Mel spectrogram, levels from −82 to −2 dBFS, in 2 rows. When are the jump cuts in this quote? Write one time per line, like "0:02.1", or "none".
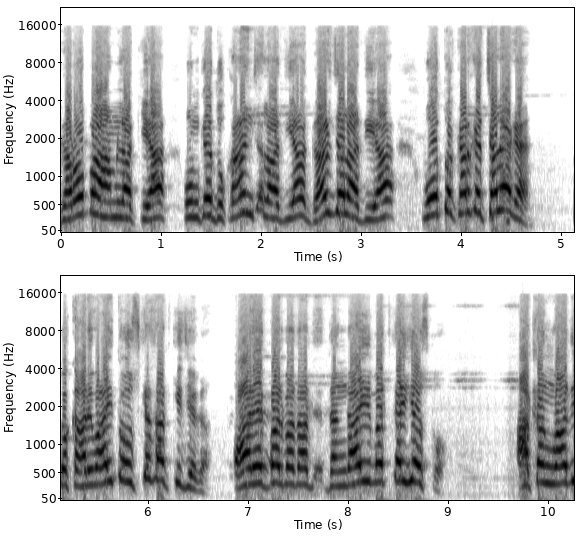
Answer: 0:06.7

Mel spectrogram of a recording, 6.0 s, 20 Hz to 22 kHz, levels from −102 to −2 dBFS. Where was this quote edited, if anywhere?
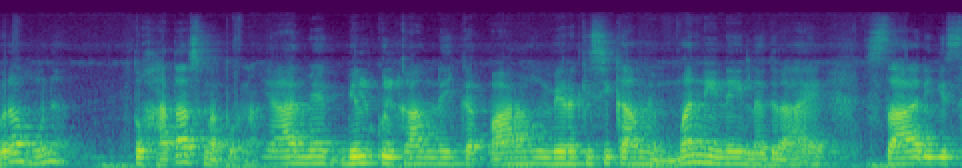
0:01.8

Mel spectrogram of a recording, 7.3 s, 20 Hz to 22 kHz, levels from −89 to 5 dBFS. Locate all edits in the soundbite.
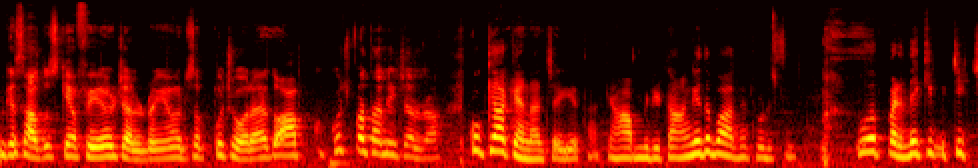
0:03.5

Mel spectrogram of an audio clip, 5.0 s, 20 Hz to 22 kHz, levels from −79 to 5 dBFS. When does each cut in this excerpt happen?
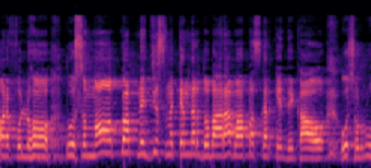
none

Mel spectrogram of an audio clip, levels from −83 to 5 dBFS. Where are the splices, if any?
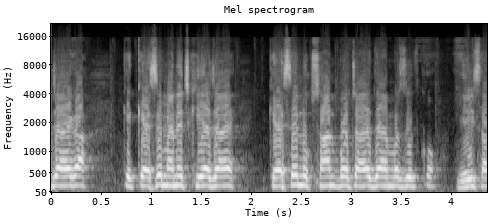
none

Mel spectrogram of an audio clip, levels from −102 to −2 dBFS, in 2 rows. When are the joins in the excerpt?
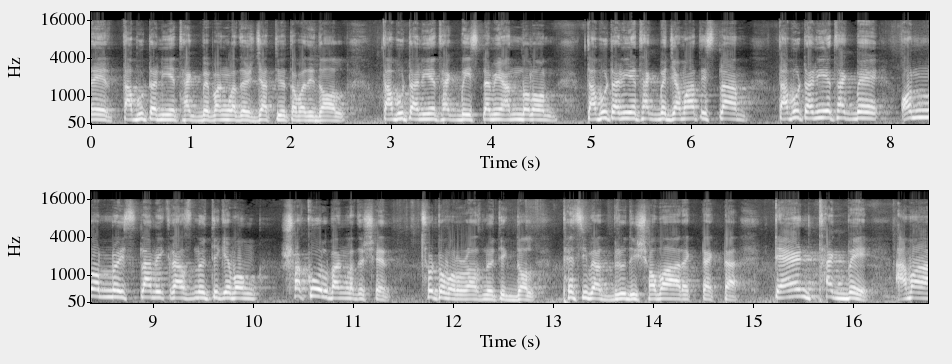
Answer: none

